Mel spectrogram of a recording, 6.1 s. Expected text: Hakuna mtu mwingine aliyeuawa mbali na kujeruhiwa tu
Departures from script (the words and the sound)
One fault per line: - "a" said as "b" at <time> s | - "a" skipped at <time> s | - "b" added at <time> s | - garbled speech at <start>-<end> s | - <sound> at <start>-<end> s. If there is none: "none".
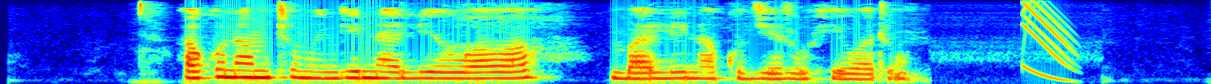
- chirp at 5.1-5.4 s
